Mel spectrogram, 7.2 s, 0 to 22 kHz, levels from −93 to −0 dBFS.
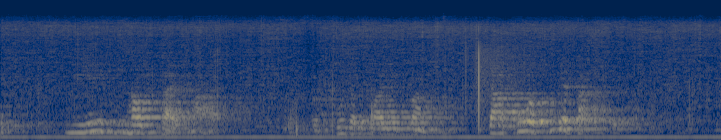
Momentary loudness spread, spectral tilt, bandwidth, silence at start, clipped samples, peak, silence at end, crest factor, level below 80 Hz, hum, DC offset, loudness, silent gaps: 14 LU; -4 dB/octave; 14.5 kHz; 0 s; under 0.1%; -12 dBFS; 0 s; 32 dB; -86 dBFS; none; under 0.1%; -44 LUFS; none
